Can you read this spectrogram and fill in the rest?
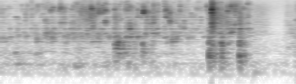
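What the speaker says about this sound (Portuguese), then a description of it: "A água demora um pouco mais porque tem que pegar da água filtrada pra cachorra." Filtered water is poured aboard a sailboat for a dog's drinking bowl, a splashing, running stream that swells and peaks with a few louder gushes before tapering off, with no talk over it.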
